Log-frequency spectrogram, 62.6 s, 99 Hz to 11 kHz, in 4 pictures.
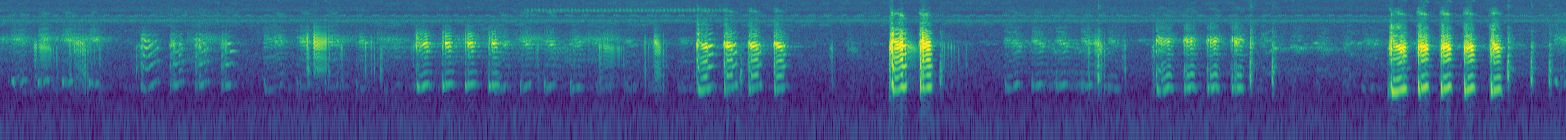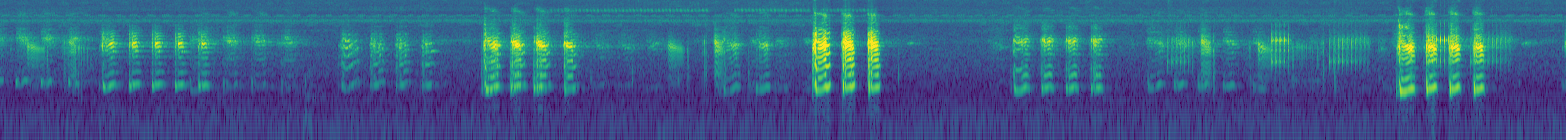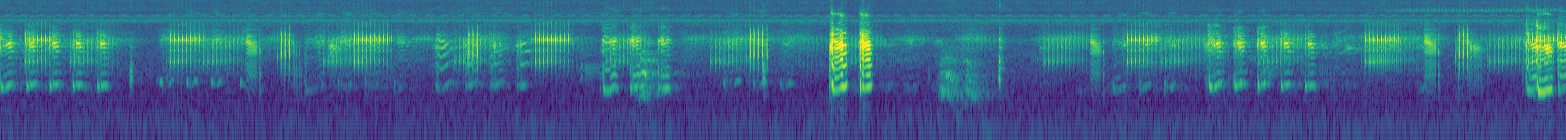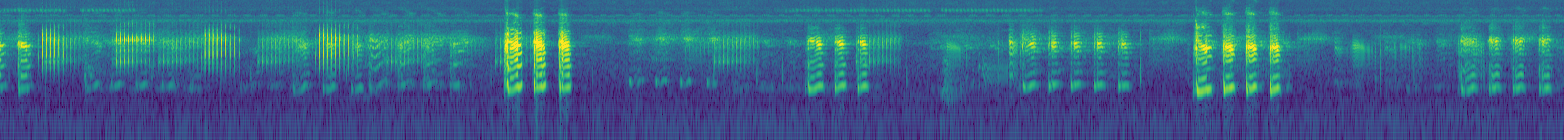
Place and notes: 青蛙ㄚ婆ㄟ家, Puli Township, Nantou County - A variety of frog sounds
A variety of frog sounds
Zoom H2n MS+XY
